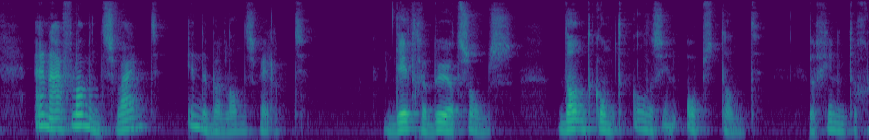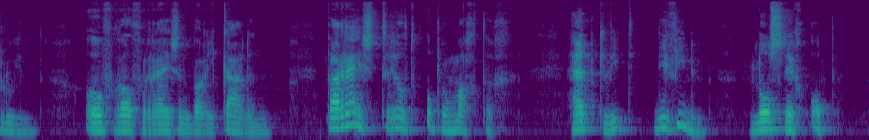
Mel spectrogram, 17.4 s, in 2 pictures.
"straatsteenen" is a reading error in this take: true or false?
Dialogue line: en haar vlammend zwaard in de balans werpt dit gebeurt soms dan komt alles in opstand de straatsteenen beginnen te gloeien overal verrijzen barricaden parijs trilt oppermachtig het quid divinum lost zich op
true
